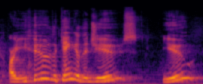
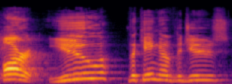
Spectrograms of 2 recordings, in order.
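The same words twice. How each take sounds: First: Much softer, scornful "you" with a rising "You?"; mocking stress on you. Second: "you" stressed, slow, scornful question; slow, with a scornful weight on "you"; stress on you, mocking. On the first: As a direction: hush it and sneer the word "you". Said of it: "let me just draw attention to". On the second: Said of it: "I try to emphasize that with, with my voice". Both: Shown as a demonstration.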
